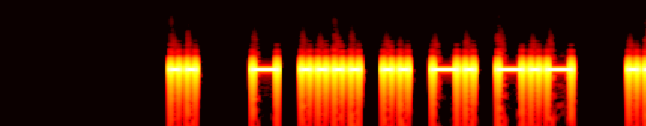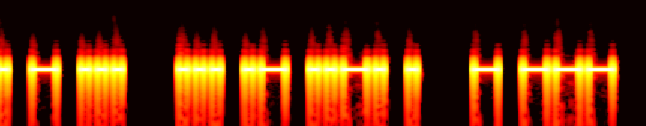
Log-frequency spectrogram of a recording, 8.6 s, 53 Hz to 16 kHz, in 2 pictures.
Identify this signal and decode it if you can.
Morse code, heard as a keyed tone, about 22 wpm, 700 Hz. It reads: I THINK ITS SAFE TO
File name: practice / 22wpm / Sets of 7 Words - 22wpm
